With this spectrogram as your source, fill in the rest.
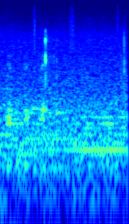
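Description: Minecraft chicken clucking in short, faint bursts over a steady game background hum, with a few brief higher chirps scattered across the moment.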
